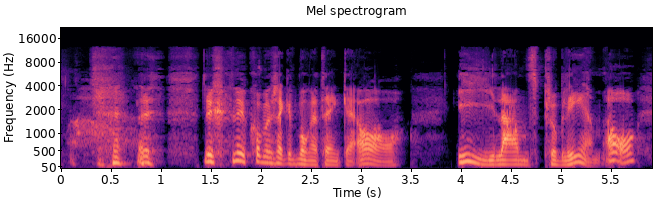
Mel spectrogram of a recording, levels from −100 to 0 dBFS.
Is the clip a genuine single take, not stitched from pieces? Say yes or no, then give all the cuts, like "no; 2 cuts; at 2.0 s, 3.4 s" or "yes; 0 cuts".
yes; 0 cuts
